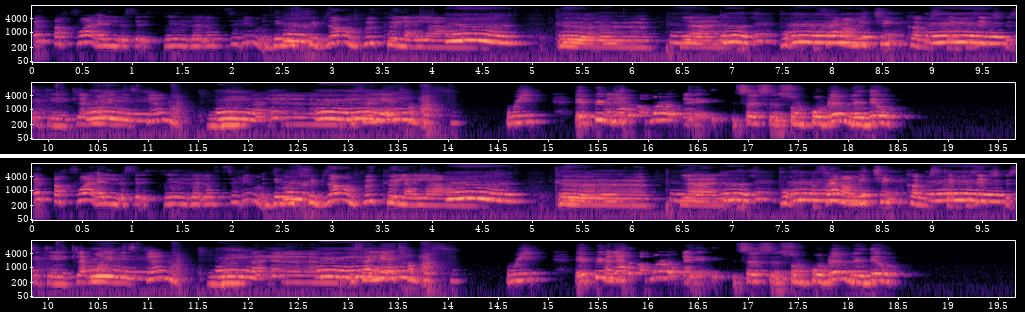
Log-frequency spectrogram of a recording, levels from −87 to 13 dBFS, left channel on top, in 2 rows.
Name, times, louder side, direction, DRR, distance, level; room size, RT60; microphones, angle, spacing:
voice 1, 0.0-4.5 5.2-6.2 6.5-7.1 7.5-11.4 12.0-14.1 15.6-16.0 16.3-16.4, right 2 dB, 45° right, 0.5 m, -25 dB
Speech, 2.5-2.8 3.5-3.6 4.0-4.9 5.2-5.9 6.4-8.7 8.9-9.9 10.4-11.3 11.7-12.3 12.7-13.8, left 1 dB, 20° left, 0.7 m, -18 dB
voice 2, 11.6-12.0 14.6-14.9 15.3-16.6 16.9-18.4, left 2 dB, 60° left, 1.0 m, -21 dB
2.4 x 2.3 x 3.6 m
head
